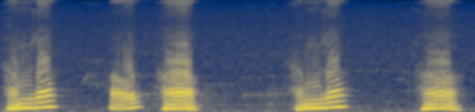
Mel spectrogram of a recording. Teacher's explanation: یہ دونوں حروف جو ہیں یہ حلق کے نیچے والے حصے سے ادا ہوتے ہیں، یعنی حمزہ اور ہاء، حمزہ ہاء۔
